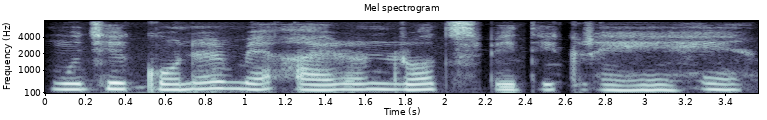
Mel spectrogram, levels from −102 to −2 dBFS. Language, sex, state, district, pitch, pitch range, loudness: Hindi, female, Arunachal Pradesh, Papum Pare, 225 Hz, 210-235 Hz, -15 LUFS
